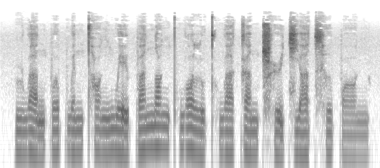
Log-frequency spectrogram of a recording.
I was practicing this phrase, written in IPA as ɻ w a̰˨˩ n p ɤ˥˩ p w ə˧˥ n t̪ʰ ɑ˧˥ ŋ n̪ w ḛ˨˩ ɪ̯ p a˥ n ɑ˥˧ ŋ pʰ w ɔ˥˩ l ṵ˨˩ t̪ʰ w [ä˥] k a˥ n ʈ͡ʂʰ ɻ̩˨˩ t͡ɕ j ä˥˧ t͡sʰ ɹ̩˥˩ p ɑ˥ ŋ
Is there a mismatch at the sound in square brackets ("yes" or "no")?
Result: no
